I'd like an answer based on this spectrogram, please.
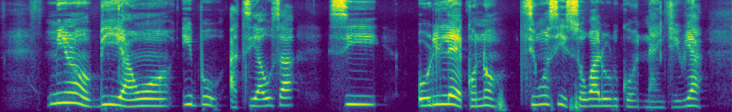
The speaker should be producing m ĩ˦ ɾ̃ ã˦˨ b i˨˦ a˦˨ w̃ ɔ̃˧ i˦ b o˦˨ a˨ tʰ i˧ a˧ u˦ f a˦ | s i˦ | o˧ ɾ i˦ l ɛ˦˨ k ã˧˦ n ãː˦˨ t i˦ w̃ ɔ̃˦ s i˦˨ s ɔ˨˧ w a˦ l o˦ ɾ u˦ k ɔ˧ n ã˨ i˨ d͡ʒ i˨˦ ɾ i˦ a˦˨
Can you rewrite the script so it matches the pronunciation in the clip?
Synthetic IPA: m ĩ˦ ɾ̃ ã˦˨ b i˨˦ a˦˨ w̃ ɔ̃˧ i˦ b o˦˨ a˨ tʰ i˧ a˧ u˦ s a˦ | s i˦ | o˧ ɾ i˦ l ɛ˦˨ k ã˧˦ n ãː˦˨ t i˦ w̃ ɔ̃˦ s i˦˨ s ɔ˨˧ w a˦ l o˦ ɾ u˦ k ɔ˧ n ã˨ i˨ d͡ʒ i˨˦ ɾ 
